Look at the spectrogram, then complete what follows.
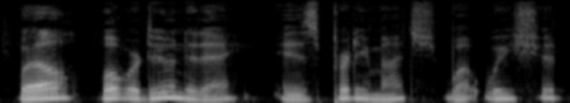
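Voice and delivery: lightly voiced, low and mild Pence; barely-there take on Pence, droning on; Pence impression. Radio host mimics Pence for co-host, lightly voiced and low. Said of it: "Mike would be like".

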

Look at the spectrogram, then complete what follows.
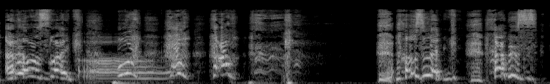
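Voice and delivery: can barely get the words out for laughing. Real, not acted. Dad reliving his reaction to the son, high helpless laughter.

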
